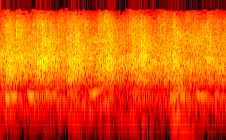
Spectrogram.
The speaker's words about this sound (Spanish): Porque denle un fuerte aplauso al Señor.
